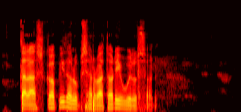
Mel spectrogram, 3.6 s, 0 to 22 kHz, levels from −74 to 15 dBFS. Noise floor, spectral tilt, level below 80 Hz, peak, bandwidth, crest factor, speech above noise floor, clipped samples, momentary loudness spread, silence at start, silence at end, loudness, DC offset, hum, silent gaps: -60 dBFS; -5 dB/octave; -42 dBFS; 0 dBFS; 11.5 kHz; 20 dB; 41 dB; under 0.1%; 10 LU; 0.3 s; 1.35 s; -19 LUFS; under 0.1%; none; none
